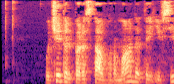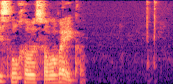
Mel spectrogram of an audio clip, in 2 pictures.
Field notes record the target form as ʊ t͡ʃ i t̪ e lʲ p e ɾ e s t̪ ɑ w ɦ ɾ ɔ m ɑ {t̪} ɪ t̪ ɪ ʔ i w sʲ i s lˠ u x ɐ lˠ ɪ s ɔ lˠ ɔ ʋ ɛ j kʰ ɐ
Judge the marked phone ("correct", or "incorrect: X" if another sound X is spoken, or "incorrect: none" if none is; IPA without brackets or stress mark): incorrect: d̪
